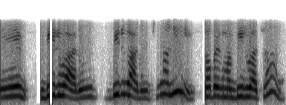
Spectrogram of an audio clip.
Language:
Nepali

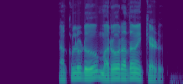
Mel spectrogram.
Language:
Telugu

